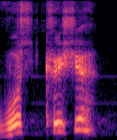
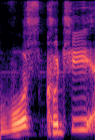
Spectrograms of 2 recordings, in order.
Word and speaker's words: Wurstküche: and to Wurstküche. Or Wurstküche, as I think most Americans think it's pronounced, where they have a sausage concept, which I think is phenomenal, and that is predator and prey.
